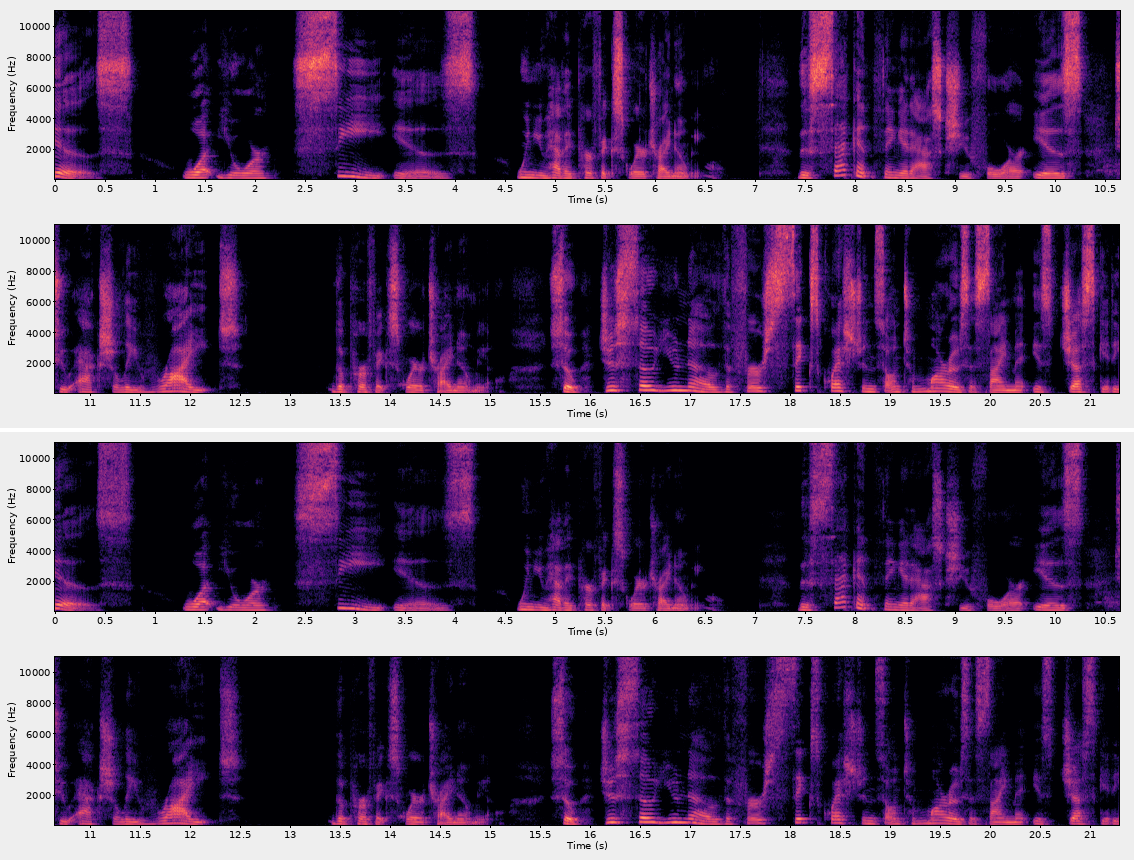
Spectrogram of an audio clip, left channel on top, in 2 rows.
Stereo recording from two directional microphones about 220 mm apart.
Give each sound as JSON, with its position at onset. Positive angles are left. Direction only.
{"t": 0.0, "sound": "speech", "side_deg": 30}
